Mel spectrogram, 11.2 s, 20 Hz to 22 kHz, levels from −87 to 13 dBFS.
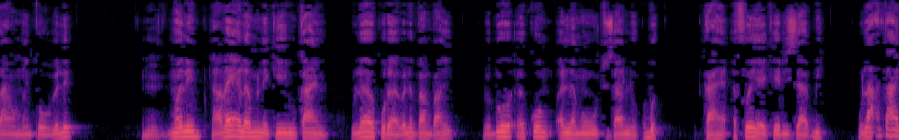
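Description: Right through the speech there's the smeared, swirly texture of a heavily squeezed codec, even though content reaches 20.2 kHz. It's likely low-bitrate audio saved at a high bitrate: a 48 kbit/s WMA pass re-encoded as 192 kbit/s MP3, keeping the damage.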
